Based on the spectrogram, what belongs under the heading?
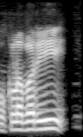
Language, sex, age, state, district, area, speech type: Bodo, male, 60+, Assam, Baksa, urban, spontaneous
